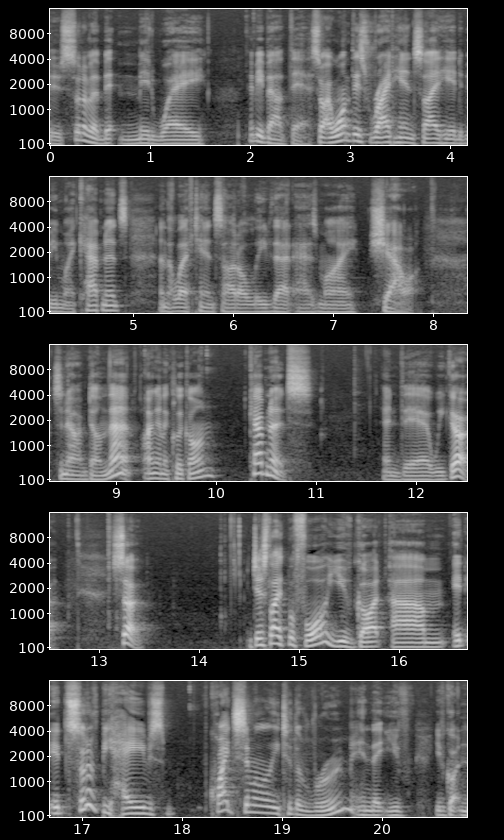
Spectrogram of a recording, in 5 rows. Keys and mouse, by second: 1.9-8.0 middle drag, 8.7-9.9 drag, 10.8 click, 13.0 KP_0, 14.0 z.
